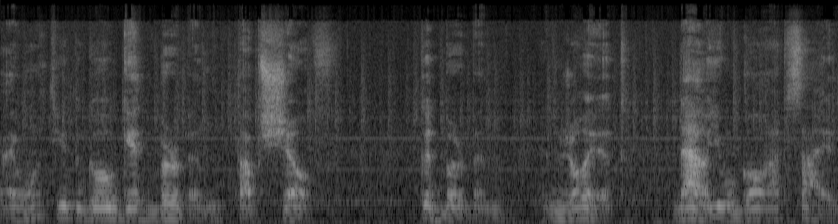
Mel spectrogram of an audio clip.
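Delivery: lightly voiced hypnotist, slow and soft; a hint of a calm hypnotist lulling a worker. Hypnotist giving soft slow commands.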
